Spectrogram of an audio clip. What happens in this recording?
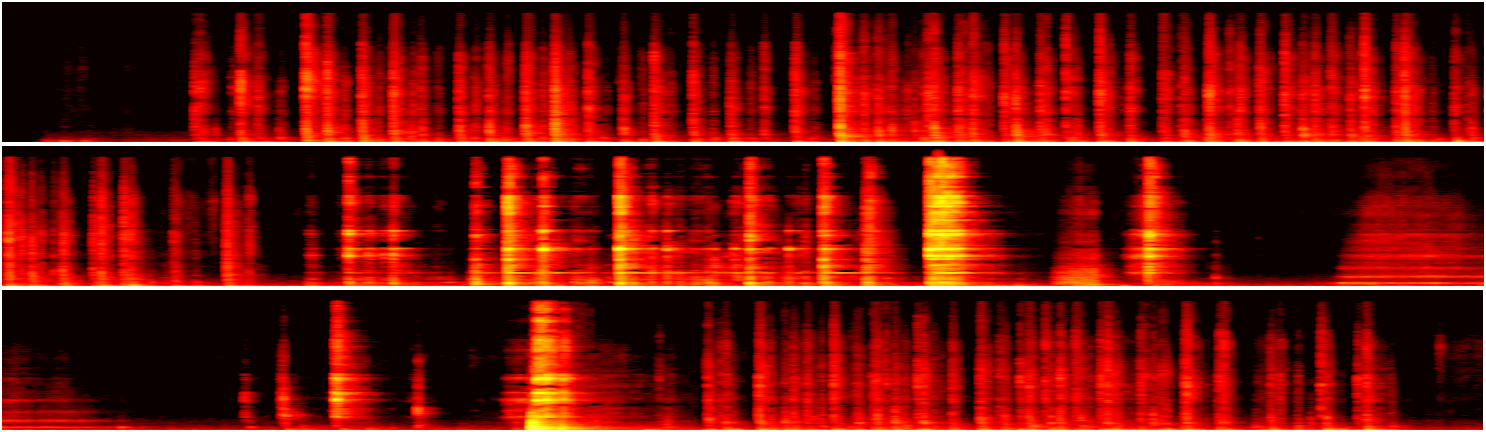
I was typing on my keyboard. After that I was stirring my drink, took a sip and continued typing.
